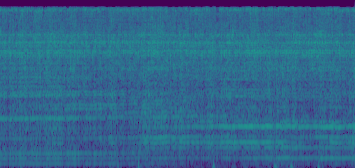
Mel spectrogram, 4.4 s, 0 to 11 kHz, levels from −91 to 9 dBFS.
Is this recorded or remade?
remade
